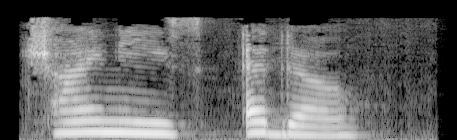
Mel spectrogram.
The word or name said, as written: chinese eddo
